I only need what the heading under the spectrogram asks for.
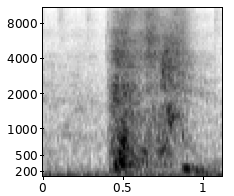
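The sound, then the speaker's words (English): A single sharp, loud sneeze bursts out after a brief quiet moment, then trails off into a short breathy tail. “Bless you.”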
